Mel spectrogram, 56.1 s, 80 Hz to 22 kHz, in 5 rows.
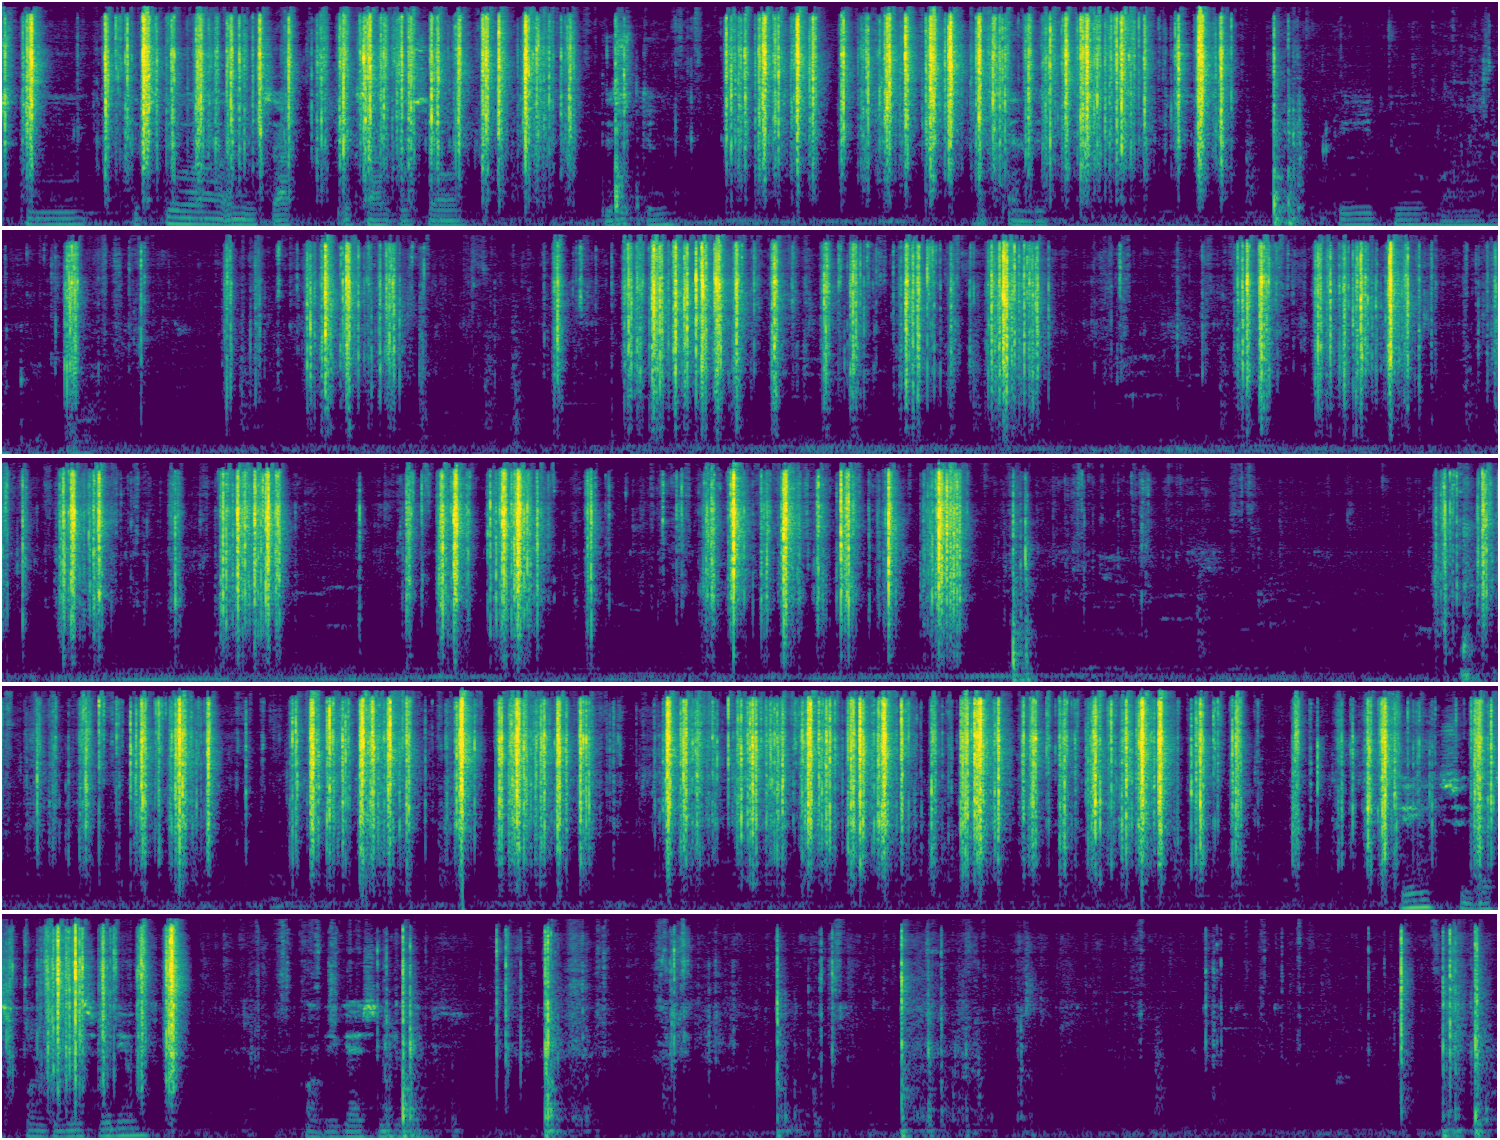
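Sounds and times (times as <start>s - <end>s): puzzle cube plastic clicking: 0.0s - 9.3s, 11.6s - 14.5s, 15.2s - 30.6s, 33.2s - 46.3s, 47.7s - 49.0s, 53.9s - 56.0s.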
